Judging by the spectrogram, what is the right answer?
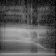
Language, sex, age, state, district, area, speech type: Kannada, male, 18-30, Karnataka, Kodagu, rural, read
